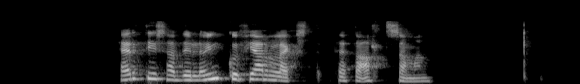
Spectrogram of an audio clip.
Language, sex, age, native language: Icelandic, other, 50-59, Icelandic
